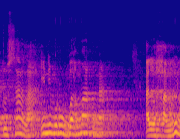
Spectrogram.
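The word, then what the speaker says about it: الحمد: Alhamdu jadi alkamdu atau alhamdu.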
